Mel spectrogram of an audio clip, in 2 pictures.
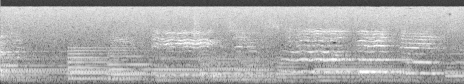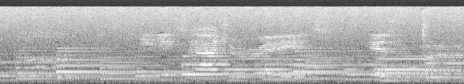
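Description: Opera singing in short phrases with vibrato over held instrumental accompaniment.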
